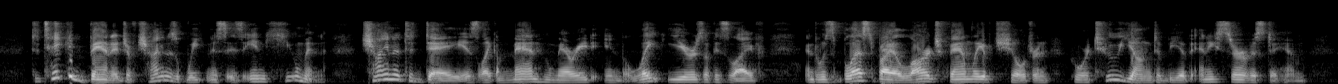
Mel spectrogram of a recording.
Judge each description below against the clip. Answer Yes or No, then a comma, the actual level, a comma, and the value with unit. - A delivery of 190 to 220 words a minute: Yes, average, 195 wpm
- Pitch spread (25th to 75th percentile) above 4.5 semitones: Yes, average, 5.1 semitones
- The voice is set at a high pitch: No, low, 115 Hz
